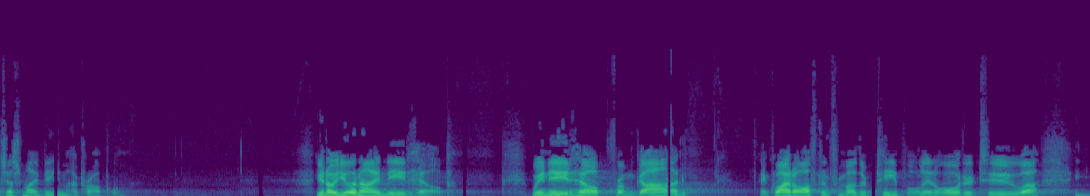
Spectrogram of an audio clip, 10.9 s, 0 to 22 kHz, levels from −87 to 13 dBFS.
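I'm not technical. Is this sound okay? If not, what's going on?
No. The sound drops out briefly five times, at 0.54, 2.58, 4.63, 6.67 and 8.71 seconds, every two seconds. Each silence lasts about 45 milliseconds, then the sound picks up right where it stopped. This is a gap at a join of encoded pieces. The audio was compressed in separate two-second chunks and stuck back together. Each chunk kept its own small stretch of leading silence and end padding, so every join leaves a tiny hole.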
